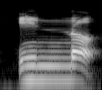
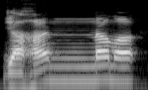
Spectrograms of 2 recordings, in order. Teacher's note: On the noon there is shadda sign, we may gunna.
